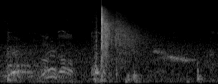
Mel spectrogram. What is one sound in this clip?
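A stick cracks sharply against padding.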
